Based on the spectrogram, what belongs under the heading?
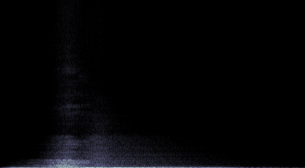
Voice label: thinking short; aragami

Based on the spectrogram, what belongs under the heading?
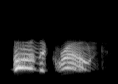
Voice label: Voices Order To Surrender Male

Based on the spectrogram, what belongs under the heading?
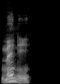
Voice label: surprised

